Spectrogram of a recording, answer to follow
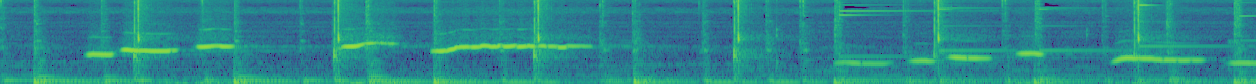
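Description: Background music: a whistled melody over a steady beat of about two ticks a second and a low bass line.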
